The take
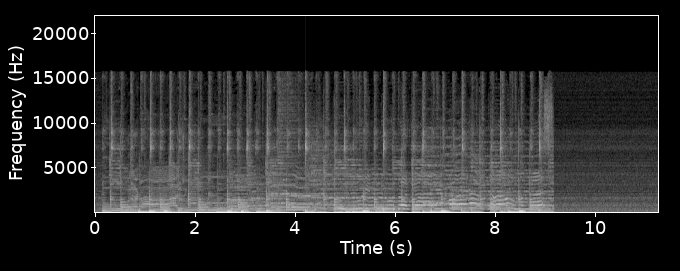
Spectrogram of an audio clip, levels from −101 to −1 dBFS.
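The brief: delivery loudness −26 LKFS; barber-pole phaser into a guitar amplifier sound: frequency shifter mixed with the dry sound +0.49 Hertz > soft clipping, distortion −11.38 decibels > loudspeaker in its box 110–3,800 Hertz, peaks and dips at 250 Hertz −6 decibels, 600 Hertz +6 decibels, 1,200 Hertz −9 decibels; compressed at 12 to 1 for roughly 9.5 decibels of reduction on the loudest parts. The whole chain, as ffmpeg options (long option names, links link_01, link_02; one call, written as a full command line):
ffmpeg -i in.wav -filter_complex "[0:a]acompressor=threshold=-28dB:ratio=12,asplit=2[link_01][link_02];[link_02]afreqshift=0.49[link_03];[link_01][link_03]amix=inputs=2:normalize=1,asoftclip=threshold=-34dB,highpass=110,equalizer=frequency=250:width_type=q:width=4:gain=-6,equalizer=frequency=600:width_type=q:width=4:gain=6,equalizer=frequency=1200:width_type=q:width=4:gain=-9,lowpass=frequency=3800:width=0.5412,lowpass=frequency=3800:width=1.3066,volume=15.5dB" out.wav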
